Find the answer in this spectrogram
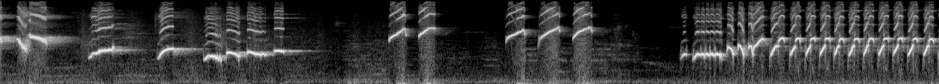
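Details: Continuously singing captive white-rumped shama, Medan type, whose varied filler phrases serve to trigger singing in other shamas: slurred whistles, paired high rising notes, then a fast rhythmic string of repeated upswept chirps.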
